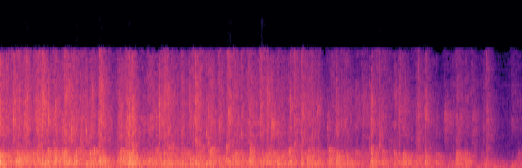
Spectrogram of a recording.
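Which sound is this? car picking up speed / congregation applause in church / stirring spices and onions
congregation applause in church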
